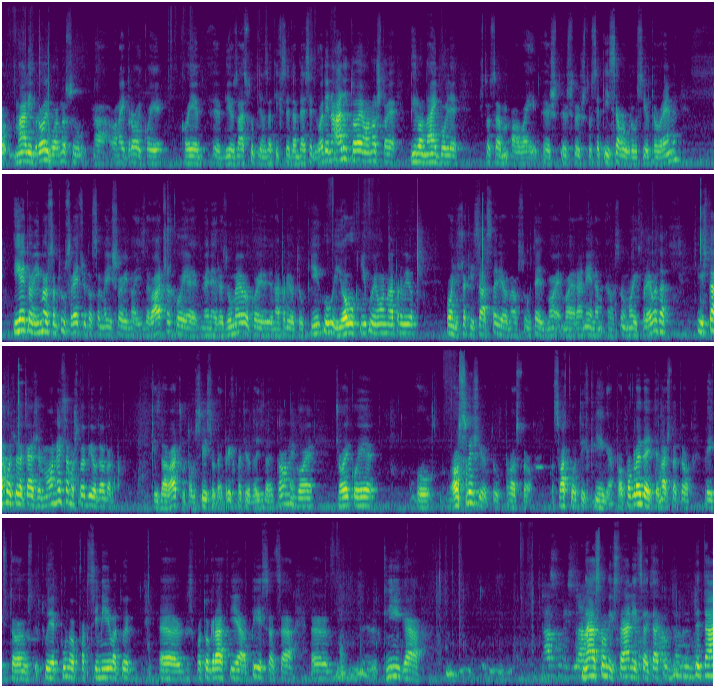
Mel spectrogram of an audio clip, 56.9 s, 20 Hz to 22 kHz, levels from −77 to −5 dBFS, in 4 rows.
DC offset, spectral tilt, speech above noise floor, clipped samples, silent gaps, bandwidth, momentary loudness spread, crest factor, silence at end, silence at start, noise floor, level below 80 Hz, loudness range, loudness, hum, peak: under 0.1%; -6 dB/octave; 24 dB; under 0.1%; none; over 20 kHz; 15 LU; 22 dB; 0 s; 0 s; -45 dBFS; -76 dBFS; 7 LU; -21 LUFS; none; 0 dBFS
